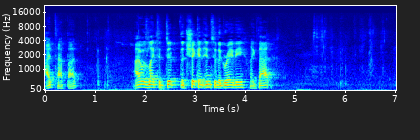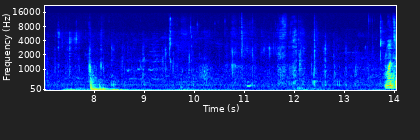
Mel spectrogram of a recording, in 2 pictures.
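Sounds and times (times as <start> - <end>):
chewing fried chicken: 4.6 - 13.9
low thump: 7.9 - 8.4.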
